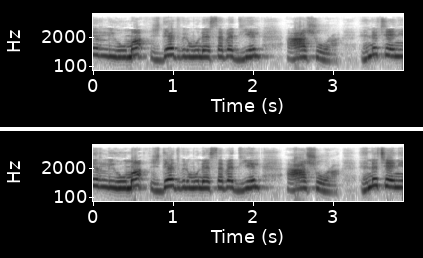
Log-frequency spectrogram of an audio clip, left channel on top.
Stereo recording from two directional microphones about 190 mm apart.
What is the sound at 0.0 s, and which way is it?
A woman's voice, 35° right (ahead or behind).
